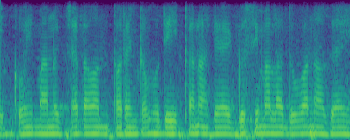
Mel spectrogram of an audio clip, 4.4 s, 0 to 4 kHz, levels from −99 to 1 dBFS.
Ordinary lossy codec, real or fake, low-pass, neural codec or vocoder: Opus, 64 kbps; fake; 3.6 kHz; codec, 24 kHz, 0.9 kbps, WavTokenizer, medium speech release version 1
